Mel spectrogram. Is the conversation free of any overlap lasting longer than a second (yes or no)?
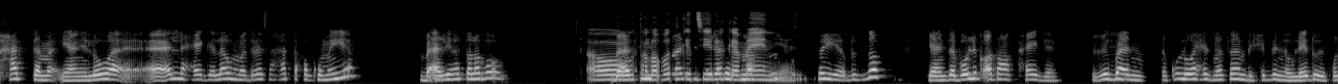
no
